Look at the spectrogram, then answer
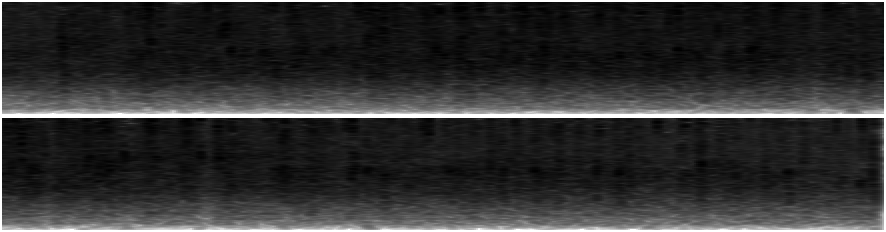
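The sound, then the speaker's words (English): Sustained applause from a large audience for the principal of Andrews Academy, a dense, steady wash of clapping that stays loud and even throughout, with no voices standing out above it. “And for that, we owe our principal, stand up, Pastor Mario Ferguson, a round of applause.”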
